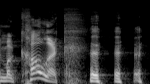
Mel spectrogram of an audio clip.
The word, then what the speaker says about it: McCulloch: You're saying our name wrong. It's McCulloch.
